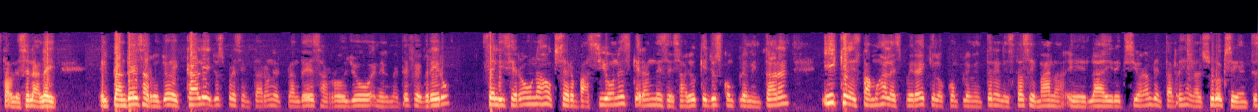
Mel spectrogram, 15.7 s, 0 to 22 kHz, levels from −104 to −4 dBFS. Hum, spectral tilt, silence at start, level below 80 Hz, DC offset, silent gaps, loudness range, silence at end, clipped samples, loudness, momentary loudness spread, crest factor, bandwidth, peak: none; -5 dB/octave; 0.05 s; -50 dBFS; under 0.1%; none; 5 LU; 0 s; under 0.1%; -19 LUFS; 11 LU; 18 dB; 8 kHz; 0 dBFS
